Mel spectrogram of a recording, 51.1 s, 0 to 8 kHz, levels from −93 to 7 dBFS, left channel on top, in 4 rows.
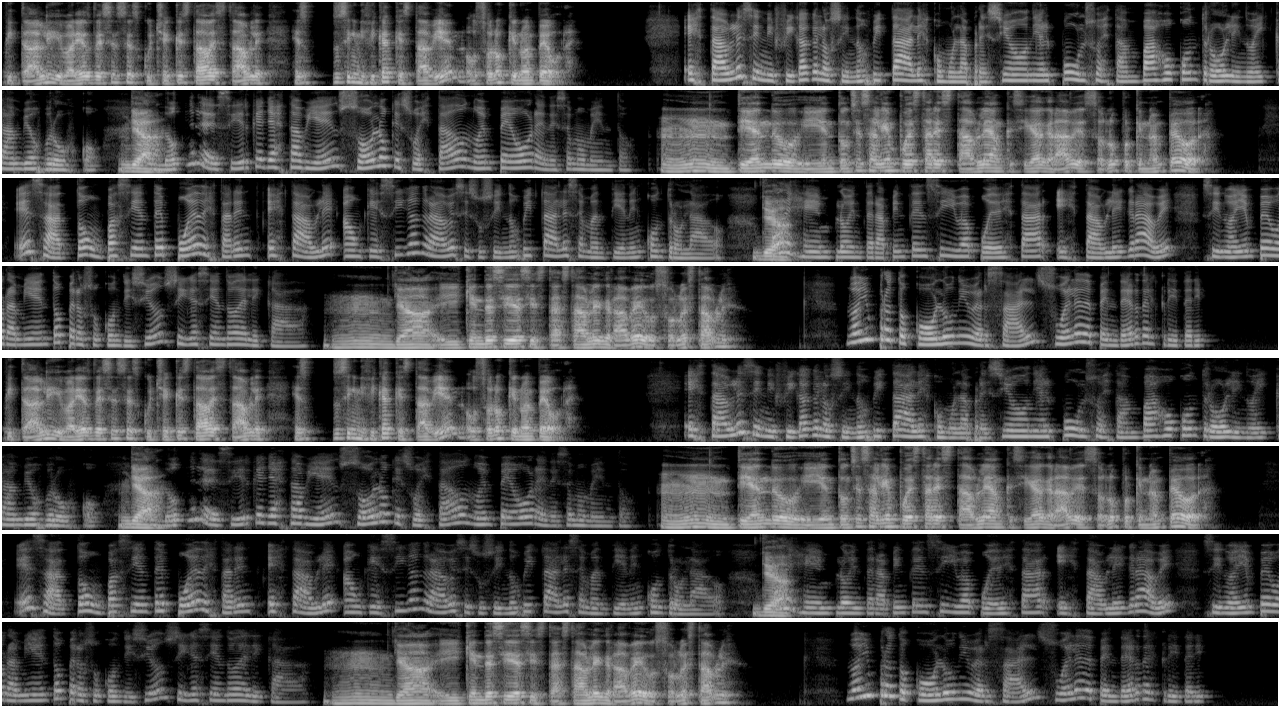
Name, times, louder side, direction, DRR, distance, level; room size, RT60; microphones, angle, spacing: voice 1, 0.0-5.7 13.9-14.4 19.4-24.8 33.0-33.4 41.6-45.6, left 1 dB, 5° left, 0.6 m, -23 dB
voice 2, 6.5-19.1 25.7-41.4 46.8-50.3, left 3 dB, 65° left, 0.6 m, -30 dB
3.2 x 3.2 x 2.4 m
head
